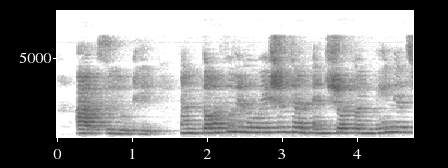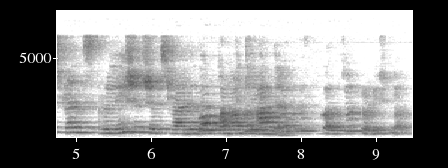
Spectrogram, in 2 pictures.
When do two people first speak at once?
6.6 s

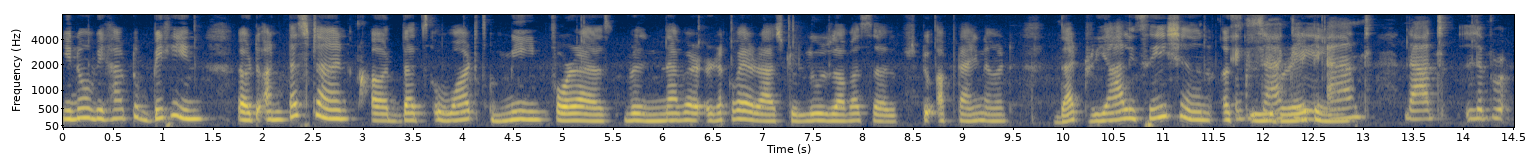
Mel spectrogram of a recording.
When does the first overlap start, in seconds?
11.7 s

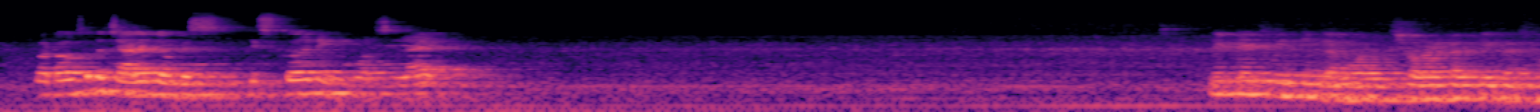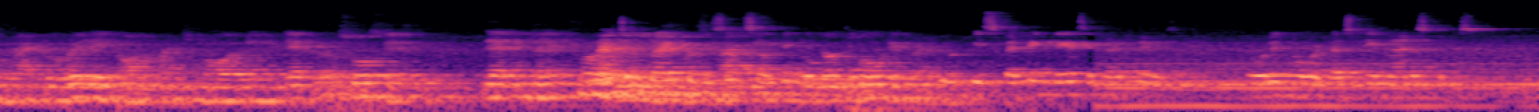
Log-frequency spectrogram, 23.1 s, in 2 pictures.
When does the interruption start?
15.9 s

